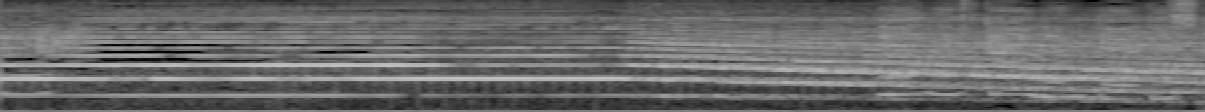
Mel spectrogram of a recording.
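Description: Siren-like tone within an electronic body music mix: one pitch held steady for about three seconds, then falling slowly in pitch.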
